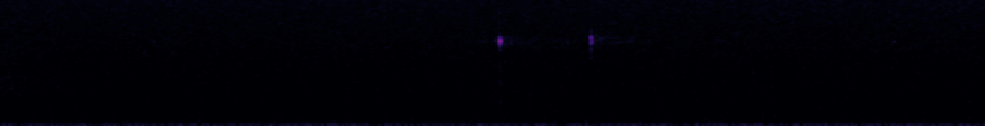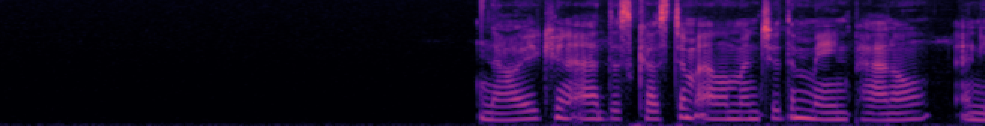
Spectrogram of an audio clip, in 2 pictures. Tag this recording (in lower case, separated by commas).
speech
